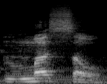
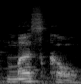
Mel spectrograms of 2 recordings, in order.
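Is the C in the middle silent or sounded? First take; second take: silent; sounded. First: The C is not pronounced at all. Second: The C is pronounced as a K sound. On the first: The speaker calls it right. "Esse C é mudo. O correto é muscle" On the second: The speaker calls it wrong. "Em inglês não é muscle"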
